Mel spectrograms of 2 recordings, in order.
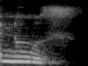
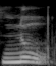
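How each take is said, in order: First: The final s sound is pronounced. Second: The final s sound is silent. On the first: The speaker calls it wrong. "We don't say news" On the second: The speaker calls it right. "It's nu"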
